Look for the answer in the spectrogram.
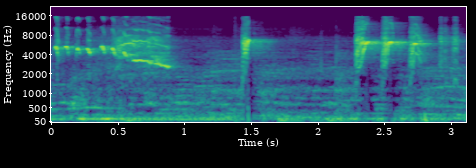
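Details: Sparse phrases from a brown-throated sunbird: a descending squeaky twitter, a lone sharp high note, then a short burst of thin whistled chirps, used as a lure to provoke other sunbirds into song.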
